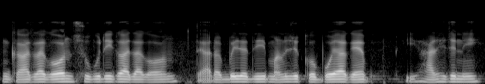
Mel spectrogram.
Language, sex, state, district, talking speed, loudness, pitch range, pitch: Chakma, male, Tripura, Unakoti, 185 wpm, -18 LUFS, 115-125 Hz, 125 Hz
